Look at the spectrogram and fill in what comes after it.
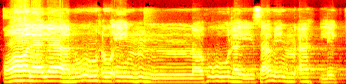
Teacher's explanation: یہاں پر وقف کریں گے تو کاف کا زبر سکون سے بدل جائے گا · انه نون مشدد غنہ ہوگا، ہاں الٹا پیش ہے، اسے ایک الف کے برابر کھینچیں گے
